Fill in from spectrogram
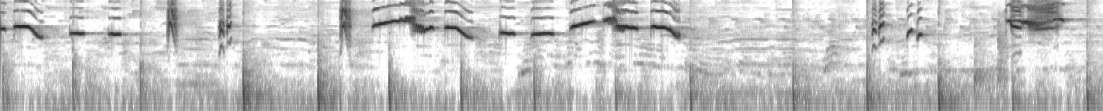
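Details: Oriental magpie-robin screeching sharply to raise the fighting spirit of competition birds: a fast, varied stream of whistled slurs and downslurred notes, with harsh buzzy screeches near the end and faint ticking behind.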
